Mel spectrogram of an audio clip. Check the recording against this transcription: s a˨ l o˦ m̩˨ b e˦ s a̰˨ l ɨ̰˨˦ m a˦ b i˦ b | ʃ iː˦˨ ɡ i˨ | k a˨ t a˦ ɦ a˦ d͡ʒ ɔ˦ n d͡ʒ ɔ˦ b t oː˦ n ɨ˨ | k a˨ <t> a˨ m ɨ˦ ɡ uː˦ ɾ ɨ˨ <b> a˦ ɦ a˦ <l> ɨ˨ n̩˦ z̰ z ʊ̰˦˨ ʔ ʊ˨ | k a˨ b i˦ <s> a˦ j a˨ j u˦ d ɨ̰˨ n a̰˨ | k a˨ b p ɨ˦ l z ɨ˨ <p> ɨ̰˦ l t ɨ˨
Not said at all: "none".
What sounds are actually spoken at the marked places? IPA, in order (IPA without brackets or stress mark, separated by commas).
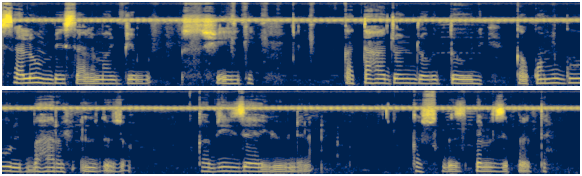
k, b, ɾ, z, p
